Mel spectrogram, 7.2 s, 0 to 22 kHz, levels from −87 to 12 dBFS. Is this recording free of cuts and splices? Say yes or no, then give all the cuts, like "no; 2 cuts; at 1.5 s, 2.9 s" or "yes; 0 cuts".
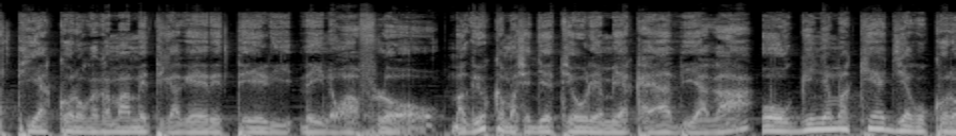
no; 1 cut; at 3.9 s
